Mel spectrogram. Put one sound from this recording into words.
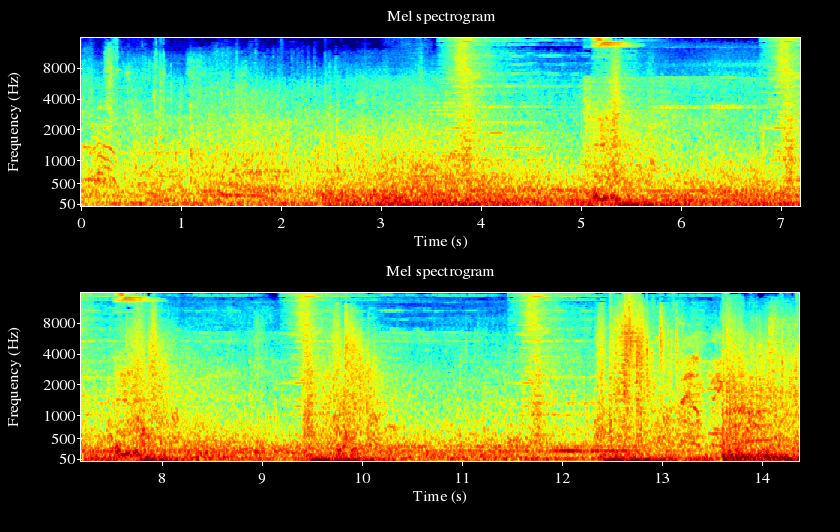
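Fires crackle and roar.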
